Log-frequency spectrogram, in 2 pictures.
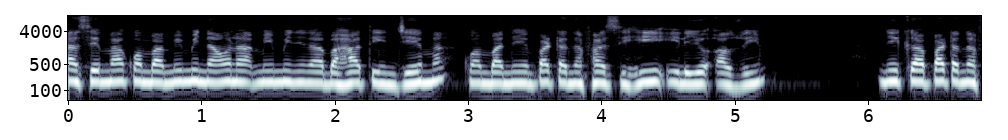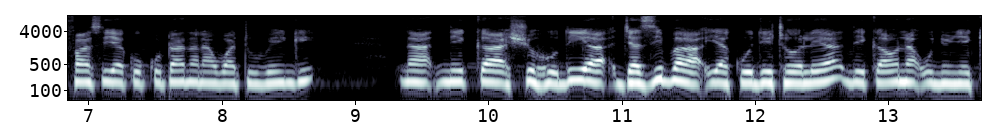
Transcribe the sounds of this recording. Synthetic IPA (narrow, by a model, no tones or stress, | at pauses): asɛmakwambamiminaɔnamimininaɓaɦatind͡ʒɛmakwambanimɛpatanafasiɦiːʔilijɔʔazimu | nikapatanafasijakukutananawatuwɛŋɡi | nanikaʃuɦuɗiad͡ʒaziɓajakuʄitɔlɛanikaɔnauɲɔɲɛk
